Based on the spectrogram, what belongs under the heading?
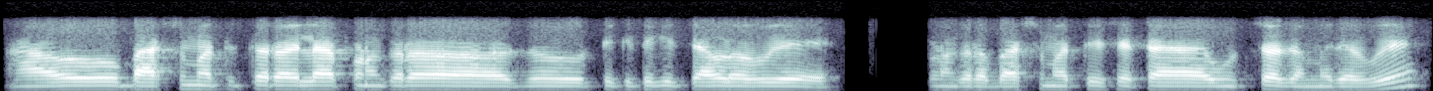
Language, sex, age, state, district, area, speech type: Odia, male, 30-45, Odisha, Bhadrak, rural, conversation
